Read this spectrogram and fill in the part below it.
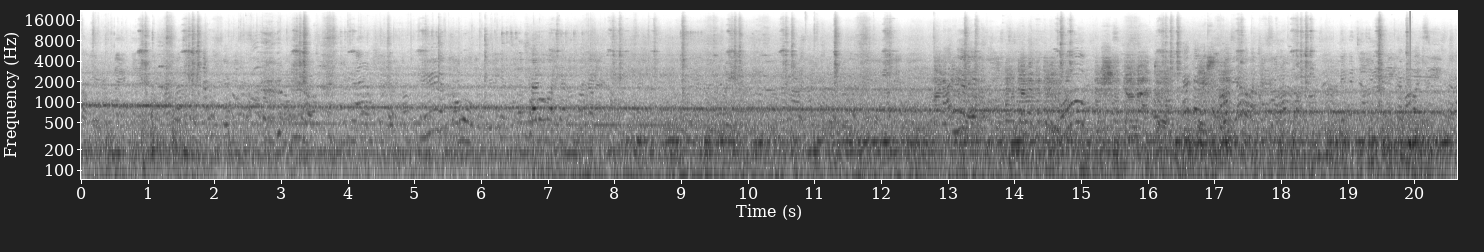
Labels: Are human beings conversing?
yes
